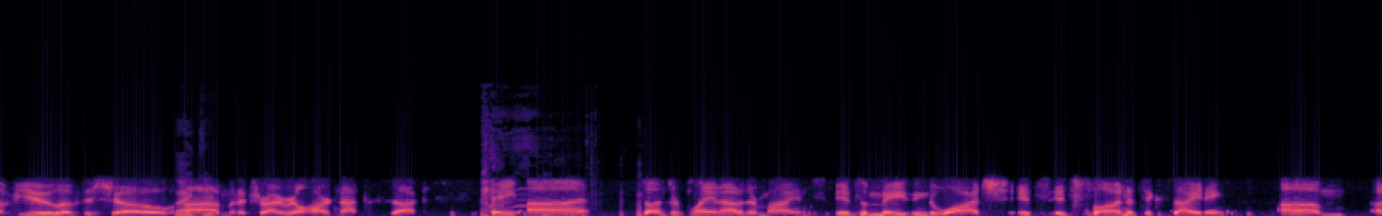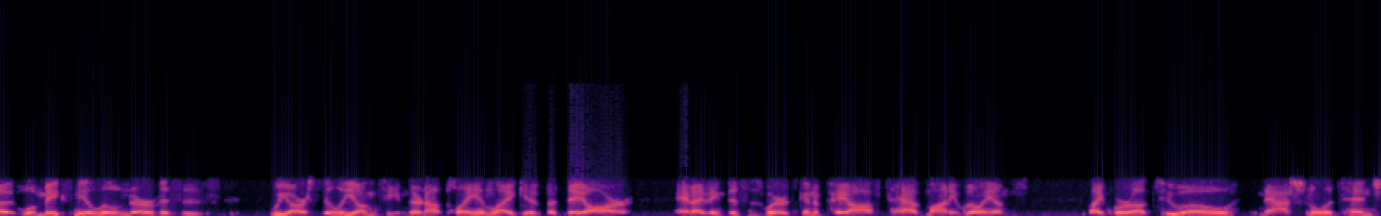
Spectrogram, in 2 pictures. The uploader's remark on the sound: Take phone calls from Suns fans.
